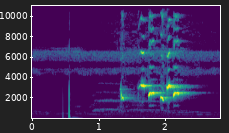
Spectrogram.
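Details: Sooty-headed bulbul singing in the morning, a short phrase of bright, liquid whistled notes stepping up and down, preceded by a single dull knock.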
